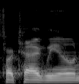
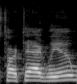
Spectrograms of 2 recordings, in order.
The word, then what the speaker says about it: Tartaglione: individual, you know, Nicholas Tartaglione. I know that's not how you pronounce. I think the G is silent.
